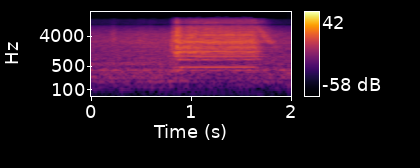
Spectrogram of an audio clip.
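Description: A single steady, horn-like tone sounds once for about a second, starting a little before the middle, over a faint constant hum.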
